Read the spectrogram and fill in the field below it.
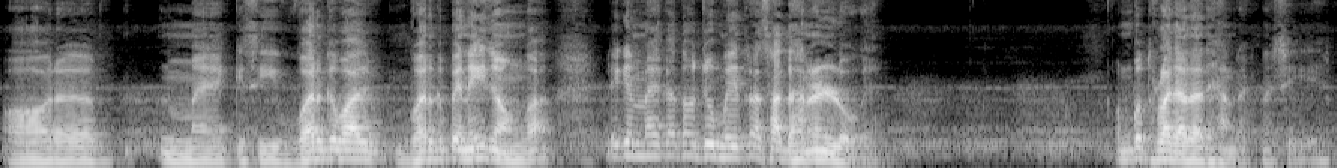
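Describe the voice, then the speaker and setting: Man, mid-pitched, earnest and rambling, casual home vlog chat, faint noise. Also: lively intonation, normal speed, a bit bright. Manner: rambling, earnest, explains at length with restarts. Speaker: vlogger, co-host. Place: living room at home.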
